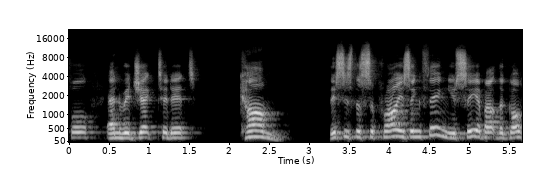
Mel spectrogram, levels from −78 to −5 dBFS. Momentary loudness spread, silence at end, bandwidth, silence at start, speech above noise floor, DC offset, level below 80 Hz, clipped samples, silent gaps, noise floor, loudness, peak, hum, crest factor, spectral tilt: 11 LU; 0 s; 13.5 kHz; 0.05 s; 55 dB; under 0.1%; -76 dBFS; under 0.1%; none; -78 dBFS; -23 LUFS; -8 dBFS; none; 16 dB; -3 dB/octave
